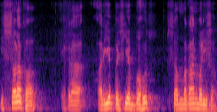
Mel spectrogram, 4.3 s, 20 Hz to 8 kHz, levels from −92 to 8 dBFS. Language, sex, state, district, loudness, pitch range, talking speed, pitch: Bhojpuri, male, Bihar, Muzaffarpur, -16 LUFS, 115-135 Hz, 165 wpm, 125 Hz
